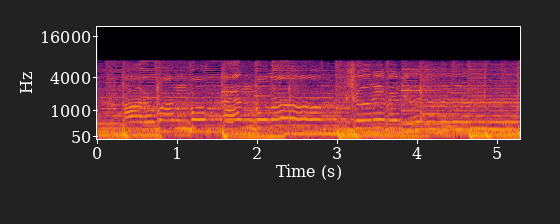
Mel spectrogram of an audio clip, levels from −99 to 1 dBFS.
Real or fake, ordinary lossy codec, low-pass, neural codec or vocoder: real; none; 7.2 kHz; none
